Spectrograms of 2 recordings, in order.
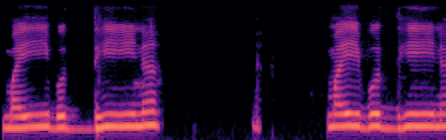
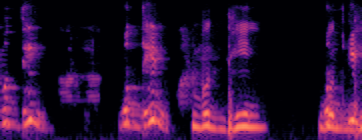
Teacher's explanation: बुद्धिन में आपने मात्रा लंबी कर दी है, दीर्घ कर दिया। बड़ी मात्रा नहीं, छोटी है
